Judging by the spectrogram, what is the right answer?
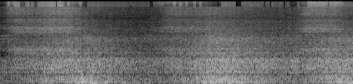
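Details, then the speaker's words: Buick Skylark with a freshly rebuilt carburetor, fed from a gas can because of 30-year-old tank gas and leaking fuel lines, oil light earlier on: loose, surging swells settle into a steady idle without knocks or misses. The lifters are quieting down; normal idle. "sounds good doesn't it all right quieting down it's actually idling"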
